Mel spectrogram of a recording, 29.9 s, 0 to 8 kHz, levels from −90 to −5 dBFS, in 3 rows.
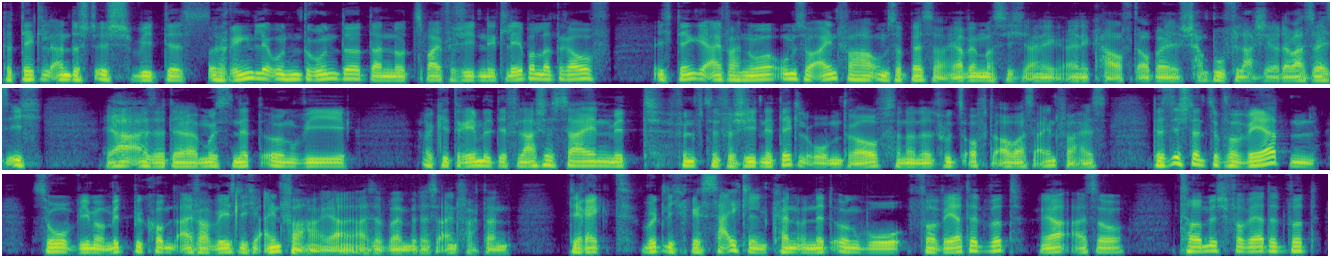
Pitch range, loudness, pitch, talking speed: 95-120 Hz, -19 LUFS, 105 Hz, 190 wpm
